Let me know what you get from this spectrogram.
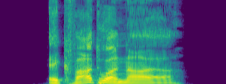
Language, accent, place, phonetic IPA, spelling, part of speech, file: German, Germany, Berlin, [ɛˈkvaːtoːɐ̯ˌnaːɐ], äquatornaher, adjective, De-äquatornaher.ogg
- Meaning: inflection of äquatornah: 1. strong/mixed nominative masculine singular 2. strong genitive/dative feminine singular 3. strong genitive plural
